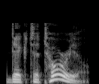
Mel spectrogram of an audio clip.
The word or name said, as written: dictatorial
